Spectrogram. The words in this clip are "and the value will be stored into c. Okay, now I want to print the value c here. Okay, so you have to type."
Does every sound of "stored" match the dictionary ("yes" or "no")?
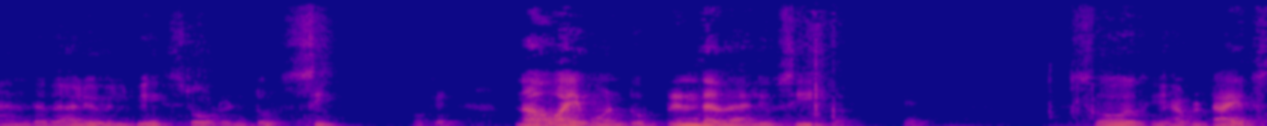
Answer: no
